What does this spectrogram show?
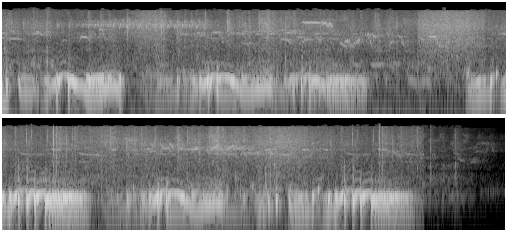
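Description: Pigeon cooing: about four phrases of low, wavering coos with short pauses between them, stopping about nine seconds in.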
